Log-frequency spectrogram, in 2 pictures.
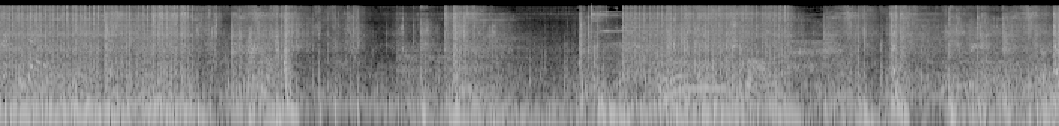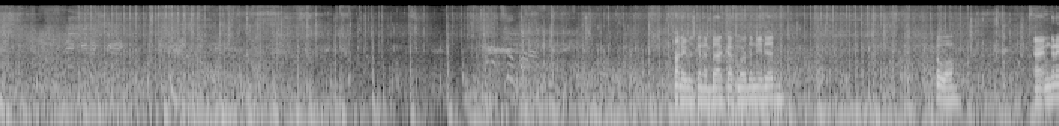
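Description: Gunshots and weapon blasts fire rapidly.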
